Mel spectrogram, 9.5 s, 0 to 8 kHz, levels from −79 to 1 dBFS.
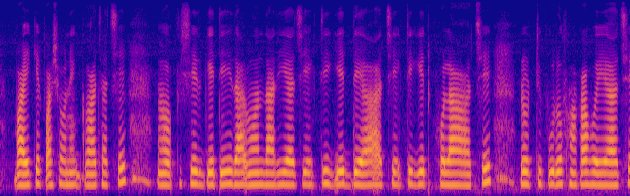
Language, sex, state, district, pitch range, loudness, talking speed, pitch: Bengali, female, West Bengal, North 24 Parganas, 180-190 Hz, -18 LUFS, 185 wpm, 185 Hz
